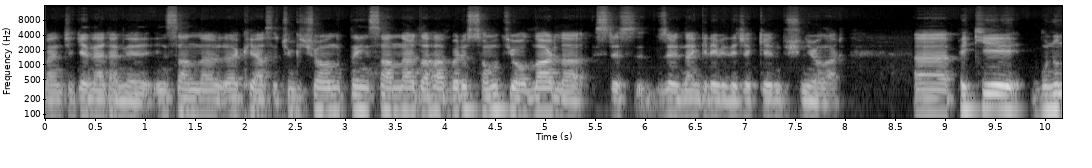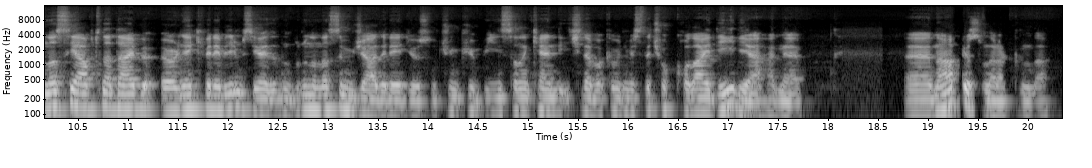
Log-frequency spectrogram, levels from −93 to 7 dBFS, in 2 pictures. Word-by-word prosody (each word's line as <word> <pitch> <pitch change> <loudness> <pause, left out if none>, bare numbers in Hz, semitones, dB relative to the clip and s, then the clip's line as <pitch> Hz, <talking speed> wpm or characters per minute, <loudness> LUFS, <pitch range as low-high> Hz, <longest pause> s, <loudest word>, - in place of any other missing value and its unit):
bence, 95 0 -5
genel 100 -1 0
hani 90 -3 -2
insanlarla 105 0 -3
kıyasla 95 -1 -3
çünkü 110 +2 -7
çoğunlukla 115 +1 -2
insanlar 115 -1 0
daha 110 +1 0
böyle 115 +1 +1
somut 120 0 -2
yollarla 105 -3 +1
stres - - -5 0.2
üzerinden 100 0 -1
gelebileceklerini 185 - -1
düşünüyorlar. 90 -3 -4 0.7
Eee, 105 0 +2
peki, 125 0 +6
bunu 120 +5 +3
nasıl 140 +2 +4
yaptığına 130 -1 +2
dair 130 0 +5
bir - - +4
örnek 125 +2 +1
verebilir 125 +2 +3
misin? 130 -5 -2
Ya 100 - +2
da 100 - -6
bununla 115 +3 -2
nasıl 125 +1 -2
mücadele 105 - +1
ediyorsun? 185 -1 -5
Çünkü 110 +1 -9
bir 105 - -10
insanın 105 +1 -3
kendi 105 -1 0
içine - - -3
bakabilmesi 105 +1 -6
de - - -14
çok 125 +1 -8
kolay 110 -3 +1
değil 145 +7 +2
ya 90 -3 +1
hani. 95 -1 -5 1.2
Eee, 100 0 0
napıyorsun - - +2
onlar 90 -1 -2
hakkında? 90 0 -11
110 Hz, 140 wpm, -23 LUFS, 100-125 Hz, 1.2 s, peki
